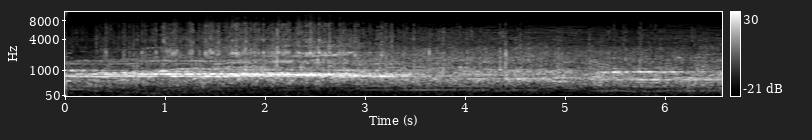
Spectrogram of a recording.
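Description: A group of young voices holding one long note together for about three seconds, then a fainter, higher held note near the end.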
